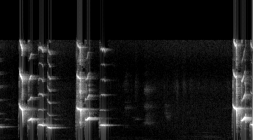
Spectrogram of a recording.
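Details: Lesser green leafbird (gotri) daily song: two quick descending whistled phrases, then a long quiet pause before another high burst begins at the end.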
